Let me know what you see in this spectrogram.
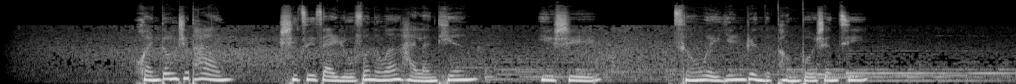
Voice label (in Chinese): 宣传片; 浪漫新城系列宣传片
